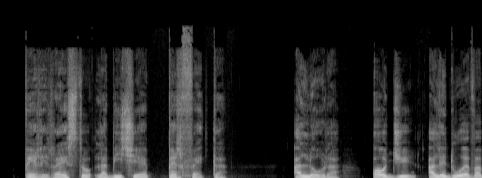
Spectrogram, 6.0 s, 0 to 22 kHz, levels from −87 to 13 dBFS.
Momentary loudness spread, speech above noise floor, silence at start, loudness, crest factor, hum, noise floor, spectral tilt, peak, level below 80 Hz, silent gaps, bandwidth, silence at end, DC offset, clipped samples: 11 LU; 59 dB; 0.3 s; -16 LUFS; 14 dB; none; -74 dBFS; -5.5 dB/octave; -2 dBFS; -44 dBFS; none; 19 kHz; 0 s; under 0.1%; under 0.1%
